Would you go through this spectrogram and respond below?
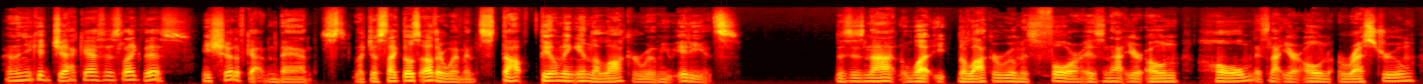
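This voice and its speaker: A man's voice: medium pitch, normal speed, darkish tone, dry recording, studio quality. A man in his thirties hosting a podcast, reacting to clips with blunt, profane scolding. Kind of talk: casual reaction commentary. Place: home studio with purple lights.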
